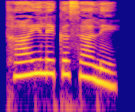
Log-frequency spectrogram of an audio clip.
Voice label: "ಕಾಯಿಲೆಕಸಾಲೆ", Kannada

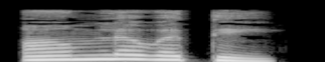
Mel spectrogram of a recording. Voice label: "ಆಮ್ಲವತಿ", Kannada

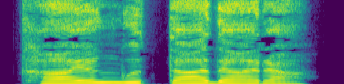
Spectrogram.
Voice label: "ಖಾಯಂಗುತ್ತಾದಾರ", kannada

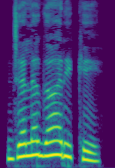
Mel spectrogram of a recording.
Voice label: "ಜಲಗಾರಿಕೆ", Kannada

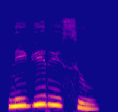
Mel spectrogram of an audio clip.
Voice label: "ನಕಾರಿಸು", Kannada

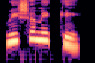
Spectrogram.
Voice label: "ವಿಷಮಗೋ", Kannada; viṣama gō; noun; = ವಿಷಮನಯನ.

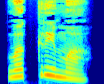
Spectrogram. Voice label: "ವಿಕ್ರಮ", Kannada

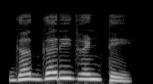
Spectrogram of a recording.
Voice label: "ಗಗ್ಘರಗಂಟೆ", kannada

